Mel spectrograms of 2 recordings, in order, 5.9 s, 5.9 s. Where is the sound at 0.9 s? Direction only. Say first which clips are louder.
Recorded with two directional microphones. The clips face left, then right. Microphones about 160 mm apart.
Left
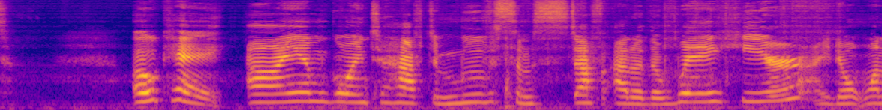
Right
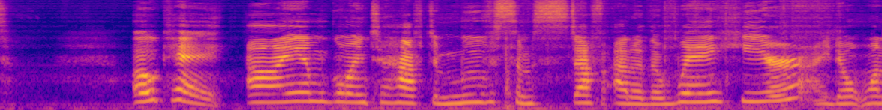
Left 3 dB; 20° right (ahead or behind).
